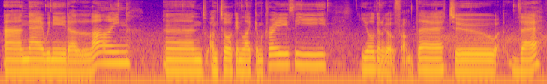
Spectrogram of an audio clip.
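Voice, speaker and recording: A man's voice: mid-range voice, slow pace, gravelly, a little mellow, slight background noise. A man casually commentating his gameplay through a heavily compressed mic, muttering to himself as he builds, with keyboard clicks audible. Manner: muttering to himself while building, self-mocking. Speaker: let's play host. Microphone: desk mic with compressor. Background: keyboard typing.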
